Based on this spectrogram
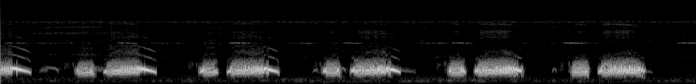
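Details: Spotted dove decoy calling to attract wild birds: loud, steady two-note coos, a short hoot then a longer throaty roll, about once a second for six phrases, over a quiet background.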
